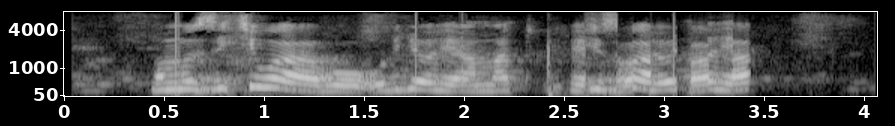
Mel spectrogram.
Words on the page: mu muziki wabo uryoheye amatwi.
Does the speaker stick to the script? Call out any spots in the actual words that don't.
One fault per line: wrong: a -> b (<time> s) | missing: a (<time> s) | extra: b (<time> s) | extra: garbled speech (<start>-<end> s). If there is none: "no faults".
extra: garbled speech (2.5-3.4 s)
